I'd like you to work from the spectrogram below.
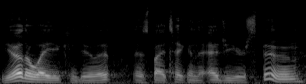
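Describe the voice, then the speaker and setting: A man's voice: on the low side, lively intonation, fast talker, warm tone. A man, a chef, giving a live cooking demonstration on a conference stage, joking and chatting with the audience. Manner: joking, chatty, self-deprecating, playful with the audience. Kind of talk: live cooking demo keynote.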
